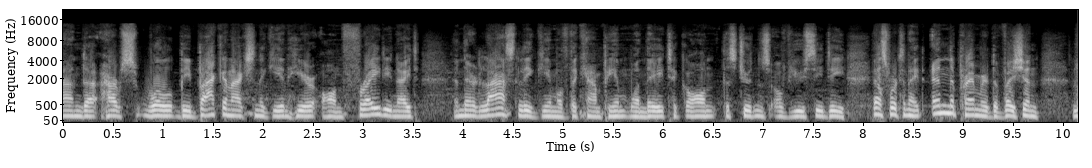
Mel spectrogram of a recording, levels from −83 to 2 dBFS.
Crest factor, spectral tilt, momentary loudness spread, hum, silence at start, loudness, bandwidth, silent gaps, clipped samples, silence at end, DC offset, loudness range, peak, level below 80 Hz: 14 dB; -5.5 dB/octave; 5 LU; none; 0 s; -16 LUFS; 14 kHz; none; under 0.1%; 0 s; under 0.1%; 1 LU; 0 dBFS; -50 dBFS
